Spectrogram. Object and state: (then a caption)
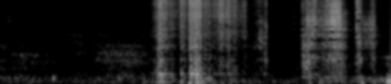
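Floral foam block scratched. A solid green floral foam block covered in finger dents is held up close and scratched and pressed with fingertips and nails. After a quiet, hissy start, bursts of dry, bright, crackling scratches rise and fall, with a brief low thump at the very end.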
